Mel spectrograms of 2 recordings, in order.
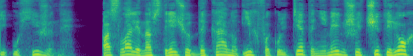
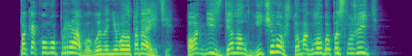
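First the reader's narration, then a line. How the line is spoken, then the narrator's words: Shrieking in unison. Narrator (Russian): Гермиона, Парвати и Лаванда дружно завизжали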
